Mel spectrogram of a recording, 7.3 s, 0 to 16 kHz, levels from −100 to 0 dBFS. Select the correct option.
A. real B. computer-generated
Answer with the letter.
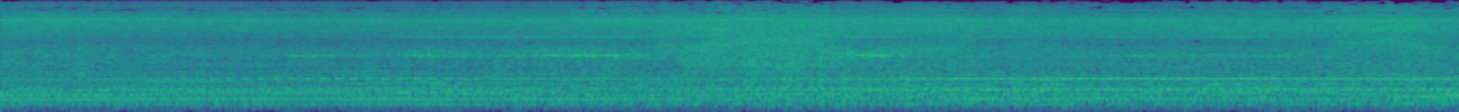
A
